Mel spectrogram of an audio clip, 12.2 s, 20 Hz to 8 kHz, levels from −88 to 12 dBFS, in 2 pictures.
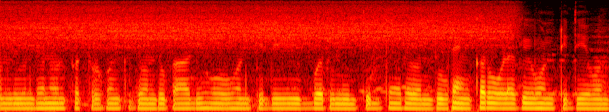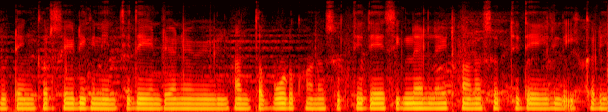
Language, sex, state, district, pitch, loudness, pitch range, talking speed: Kannada, male, Karnataka, Dharwad, 130 Hz, -24 LUFS, 125-130 Hz, 130 wpm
